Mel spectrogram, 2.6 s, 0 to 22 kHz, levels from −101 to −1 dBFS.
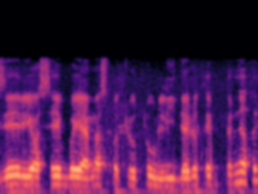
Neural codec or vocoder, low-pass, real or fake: none; 7.2 kHz; real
